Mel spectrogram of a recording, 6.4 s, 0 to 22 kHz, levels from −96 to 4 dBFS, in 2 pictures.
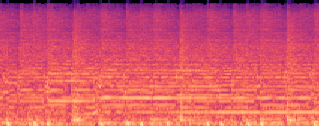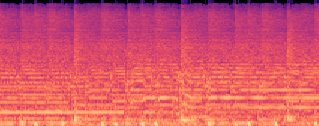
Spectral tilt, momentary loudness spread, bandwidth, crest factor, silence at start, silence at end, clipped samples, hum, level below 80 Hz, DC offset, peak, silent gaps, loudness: -4.5 dB/octave; 1 LU; over 20 kHz; 8 dB; 0 s; 0 s; 0.7%; none; -18 dBFS; 0.1%; 0 dBFS; none; -9 LUFS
